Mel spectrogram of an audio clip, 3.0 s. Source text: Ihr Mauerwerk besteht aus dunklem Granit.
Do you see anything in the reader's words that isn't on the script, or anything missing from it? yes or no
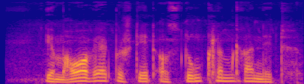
no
